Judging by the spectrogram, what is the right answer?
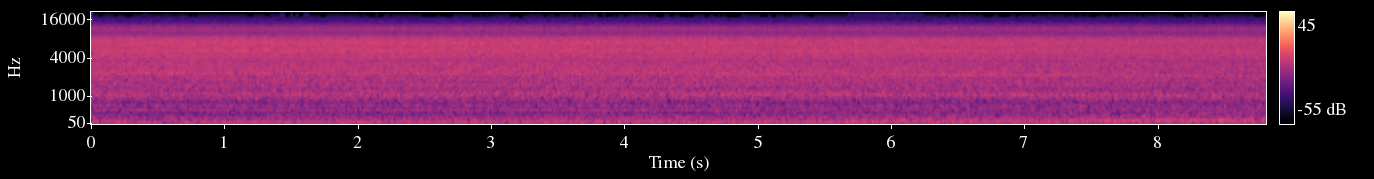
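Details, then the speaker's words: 2005 Ford F-150 V8 idling smoothly with a steady low rumble and no misfires, after the blown-out cylinder 3 spark plug threads were tapped and a new plug installed, codes cleared; intake gasket leaking coolant. "well she's running no misfires guy got lucky I think he's gonna be pretty happy"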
